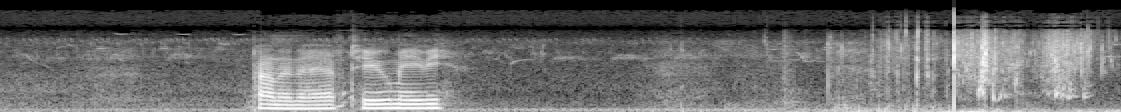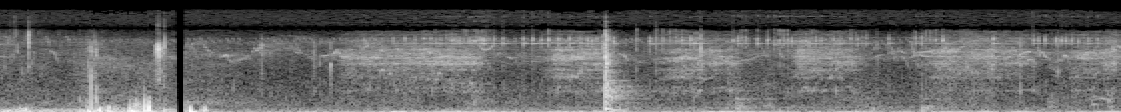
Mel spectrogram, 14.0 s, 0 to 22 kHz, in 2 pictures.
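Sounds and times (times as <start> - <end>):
fish splash in water: 5.6 - 7.0.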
